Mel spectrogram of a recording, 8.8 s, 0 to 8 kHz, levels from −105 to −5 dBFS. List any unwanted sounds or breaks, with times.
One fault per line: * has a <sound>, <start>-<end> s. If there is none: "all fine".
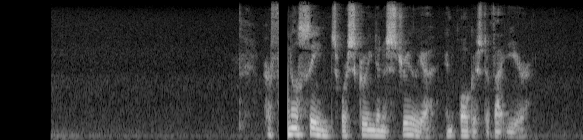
* has a dropout, 4.2-4.3 s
